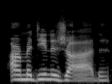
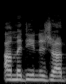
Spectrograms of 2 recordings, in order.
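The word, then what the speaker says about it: Ahmadinejad: said that uh she she remembered how to pronounce uh armad Jad armad Jad by thinking of I'm a dinner jacket whatever you very helpful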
